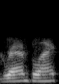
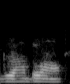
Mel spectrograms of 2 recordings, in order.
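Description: First: Blanc sounds like the English word blank. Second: Blanc has a French-style vowel with no k. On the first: "That's exactly the way everybody pronounced it"

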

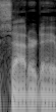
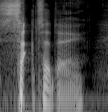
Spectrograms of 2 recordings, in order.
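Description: First: The middle consonant sounds like a soft D. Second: The middle consonant is a crisp T.

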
